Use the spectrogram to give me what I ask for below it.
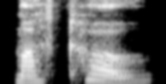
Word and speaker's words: Moscow: Yeah, but how you pronounce, for example, this word? Moscow.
